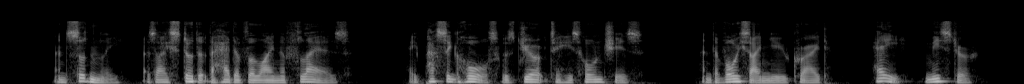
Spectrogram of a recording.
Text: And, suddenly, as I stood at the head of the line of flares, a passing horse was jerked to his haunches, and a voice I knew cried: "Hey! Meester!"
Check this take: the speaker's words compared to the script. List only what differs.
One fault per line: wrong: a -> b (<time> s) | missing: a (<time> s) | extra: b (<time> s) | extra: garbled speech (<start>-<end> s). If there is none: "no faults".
no faults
